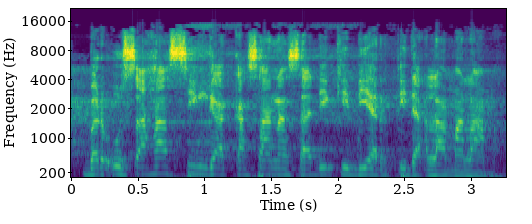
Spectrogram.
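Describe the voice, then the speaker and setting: A man is speaking over noticeable background noise. The room echo is audible. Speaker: preacher. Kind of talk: sermon.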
